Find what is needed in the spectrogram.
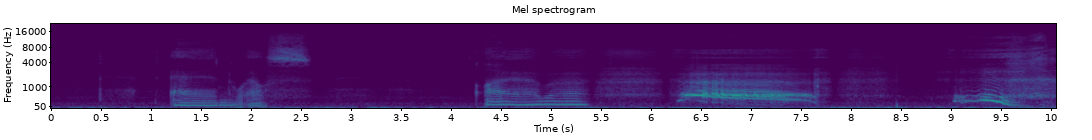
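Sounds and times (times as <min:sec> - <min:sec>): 
speech: 0:01.2 - 0:02.6, 0:04.4 - 0:05.5
person yawning with a groaning tone: 0:06.2 - 0:07.9, 0:09.0 - 0:10.0.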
